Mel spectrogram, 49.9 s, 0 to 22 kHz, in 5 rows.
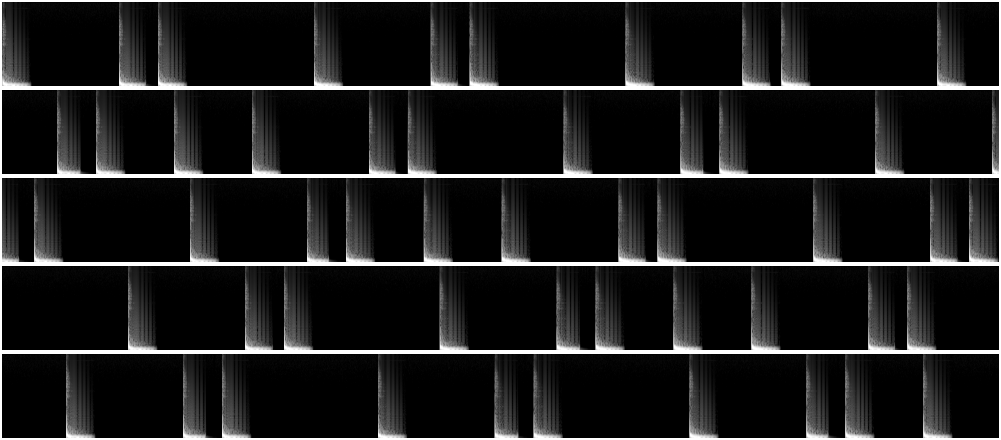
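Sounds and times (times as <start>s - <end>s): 
kick drum: 0.0s - 0.3s, 1.2s - 1.9s, 3.1s - 3.4s, 4.3s - 5.0s, 6.2s - 6.6s, 7.4s - 8.1s, 9.4s - 9.6s, 10.5s - 12.8s, 13.6s - 14.3s, 15.6s - 15.9s, 16.8s - 17.4s, 18.7s - 19.0s, 19.9s - 20.6s, 21.8s - 22.1s, 23.0s - 24.4s, 25.0s - 25.2s, 26.1s - 26.8s, 28.1s - 28.4s, 29.2s - 29.9s, 31.2s - 31.5s, 32.4s - 33.0s, 34.3s - 34.6s, 35.5s - 37.7s, 38.6s - 39.3s, 40.5s - 40.8s, 41.7s - 42.4s, 43.6s - 43.9s, 44.8s - 45.5s, 46.8s - 47.1s, 47.9s - 49.4s.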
